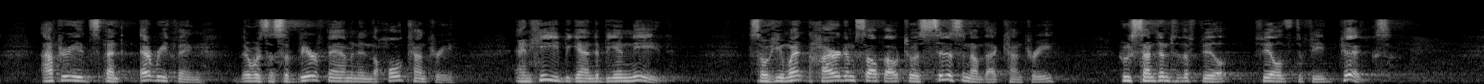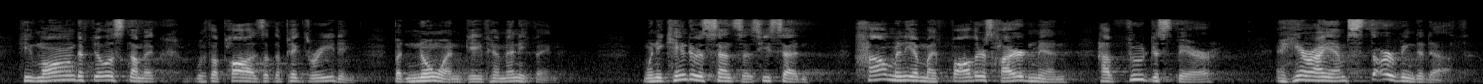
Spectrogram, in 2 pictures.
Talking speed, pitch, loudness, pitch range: 180 wpm, 155 Hz, -23 LUFS, 140-180 Hz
